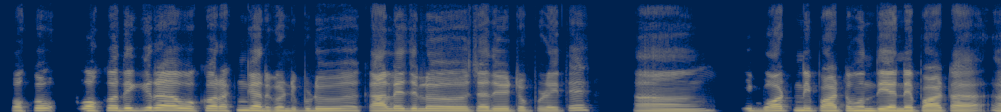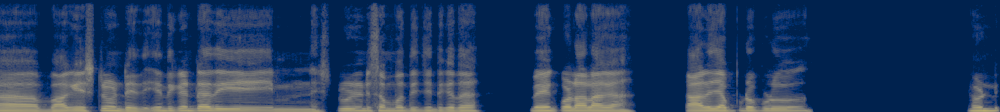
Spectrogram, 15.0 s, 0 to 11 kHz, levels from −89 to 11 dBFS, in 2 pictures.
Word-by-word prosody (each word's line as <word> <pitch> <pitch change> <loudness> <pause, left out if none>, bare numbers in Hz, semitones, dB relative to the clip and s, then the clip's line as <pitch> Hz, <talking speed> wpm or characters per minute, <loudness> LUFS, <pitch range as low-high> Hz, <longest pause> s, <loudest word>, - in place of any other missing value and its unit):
ఒక్కో 215 +4 -1 0.4
ఒక్కో 220 +3 -1
దగ్గర 215 +2 +3 0.2
ఒక్కో 200 +2 -1
రకంగా 210 +2 +1
అనుకోండి. 170 0 0
ఇప్పుడు 180 +2 0 0.4
కాలేజీలో 190 +1 +3 0.3
చదివేటప్పుడైతే, 175 +1 -1 0.5
ఆహ్, 155 -2 -2 0.4
ఈ - - -2
'బోటనీ 195 +3 +2
పాట 180 -1 +3
ఉంది' 175 -1 +5
అనే 170 0 +4
పాట 165 0 +4 0.4
ఆహ్, 155 -2 +1
బాగా 160 +2 +1
ఇష్టం 195 +4 -3
ఉండేది. 150 -4 -2
ఎందుకంటే, 175 +2 -2
అదీను 160 -5 -3
స్టూడెంట్‌కి 175 -1 -4
సంబంధించింది 160 -2 -5
గదా! 160 +1 -1 0.5
మేము 170 -1 +2
కూడా 175 -1 +3
అలాగా 165 -2 +2 0.5
కాలేజీ 170 +1 +3
అప్పుడప్పుడు 175 +1 -3 1.4
ఏవండి? 170 +2 +1
170 Hz, 125 wpm, -24 LUFS, 160-180 Hz, 1.4 s, ఉంది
